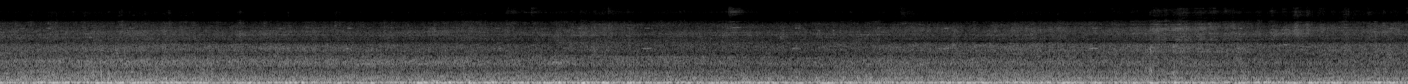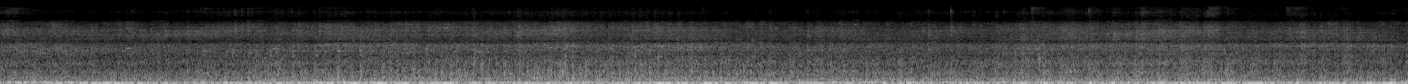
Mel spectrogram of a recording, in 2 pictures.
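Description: Freight cars of a CN mixed freight train, tank cars and hoppers, rolling past on the tracks: a steady noise of steel wheels on rail that grows slightly louder about halfway through.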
